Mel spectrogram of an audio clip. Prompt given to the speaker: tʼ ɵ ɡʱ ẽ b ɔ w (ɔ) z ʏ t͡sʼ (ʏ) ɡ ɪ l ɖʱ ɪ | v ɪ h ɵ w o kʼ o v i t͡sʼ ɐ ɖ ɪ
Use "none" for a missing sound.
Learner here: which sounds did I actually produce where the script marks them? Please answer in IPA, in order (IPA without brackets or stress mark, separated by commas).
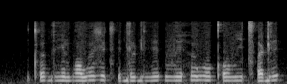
ɵ, ɪ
